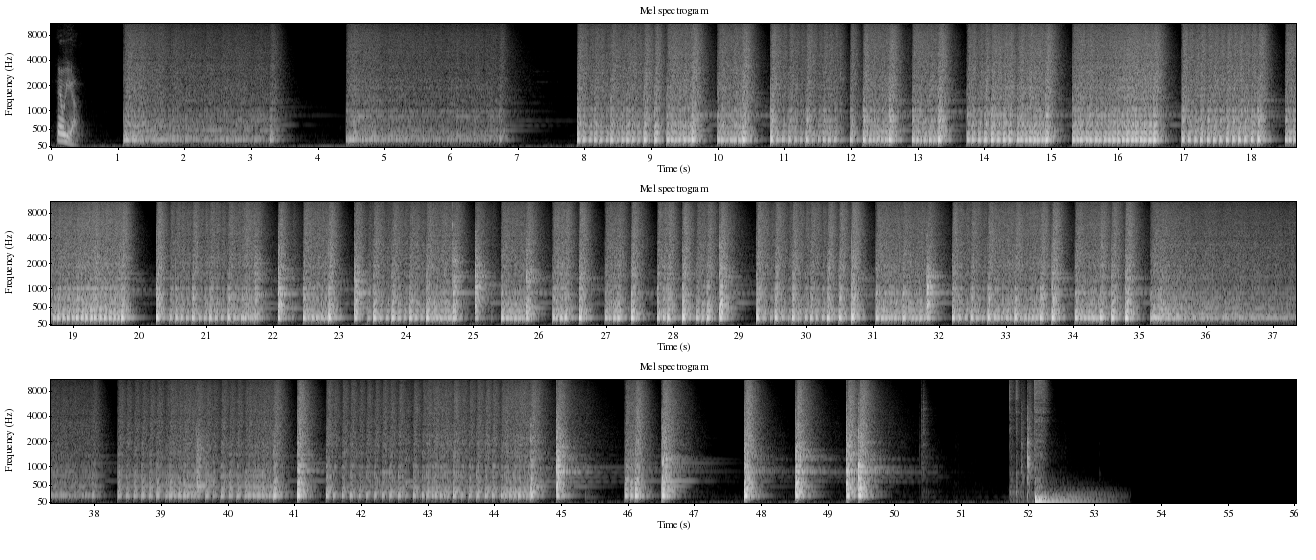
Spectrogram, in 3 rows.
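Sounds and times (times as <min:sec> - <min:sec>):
ringing drum tone: 0:51.8 - 0:53.2
snare drum rolls: 0:51.8 - 0:53.2.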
